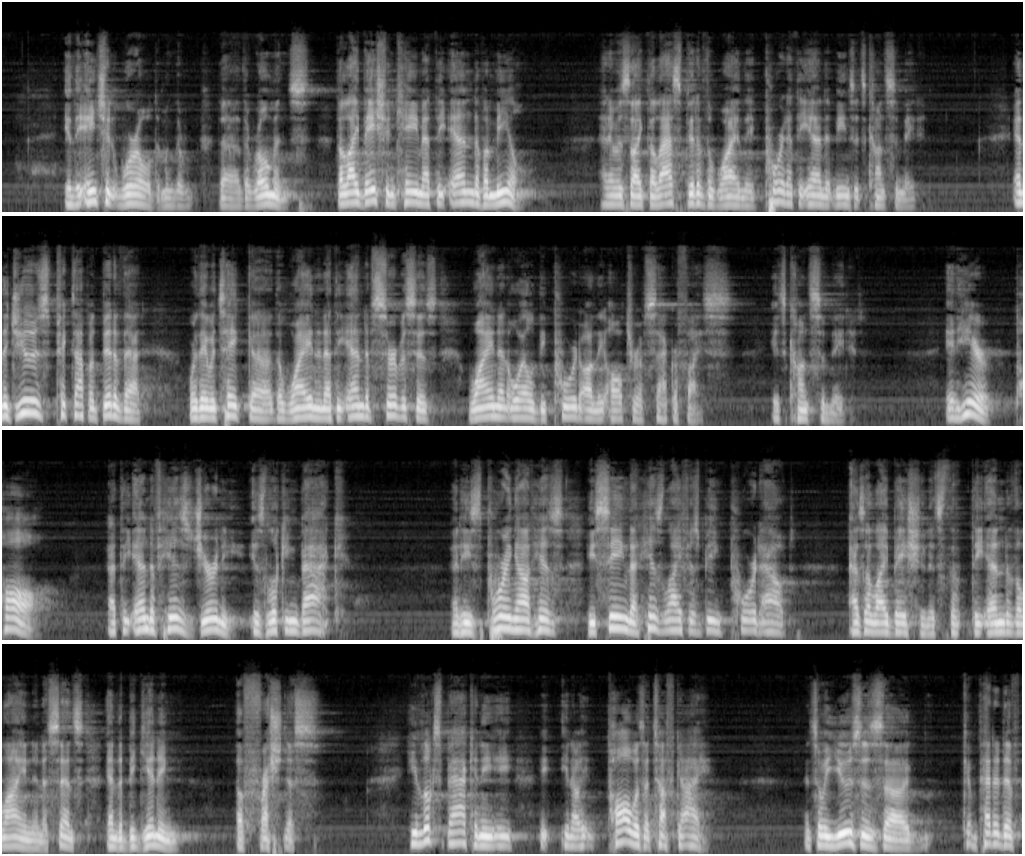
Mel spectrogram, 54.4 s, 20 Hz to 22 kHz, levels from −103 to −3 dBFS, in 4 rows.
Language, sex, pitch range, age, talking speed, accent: English, male, 120-155 Hz, 60-79, 150 wpm, American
